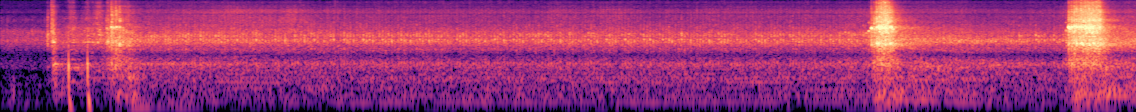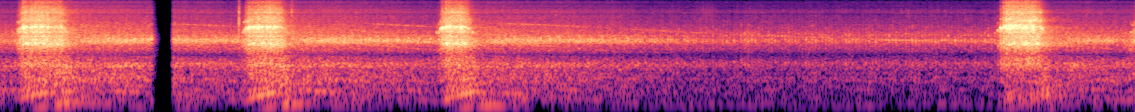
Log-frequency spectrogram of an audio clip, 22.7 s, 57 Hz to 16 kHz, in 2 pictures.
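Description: A 1980 Kenworth W900A truck engine idles steadily up close with a constant low rumble, broken by several short louder bursts that sound like revving or knocks.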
